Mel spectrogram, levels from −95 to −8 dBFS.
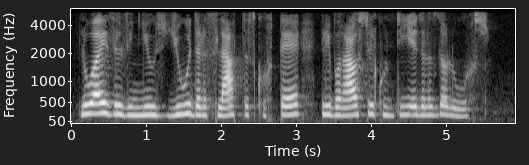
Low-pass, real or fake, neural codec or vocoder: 5.4 kHz; real; none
